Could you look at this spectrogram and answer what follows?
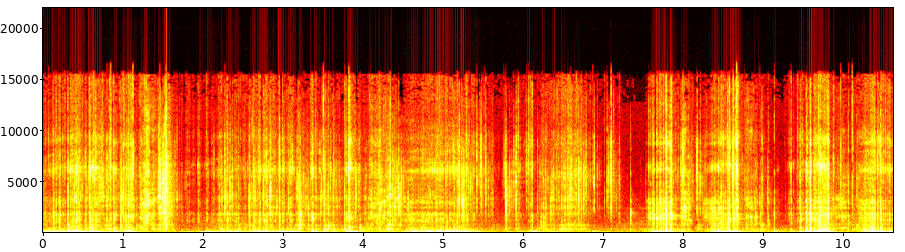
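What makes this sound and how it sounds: A box-cutter blade carves and scrapes chunks off a solid, dry, hand-sized light-blue bar of soap embossed "POSHE." Crisp, crumbly scraping and crunching comes in uneven bursts, pairing a bright, papery rasp with soft low thuds. The cuts are short and dry with almost no ring, separated by quieter gaps.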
